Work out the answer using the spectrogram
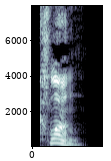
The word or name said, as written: clung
